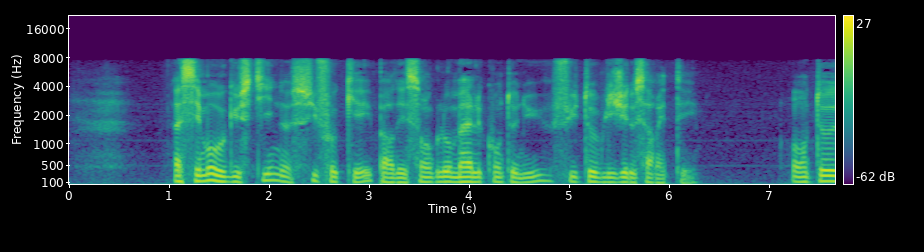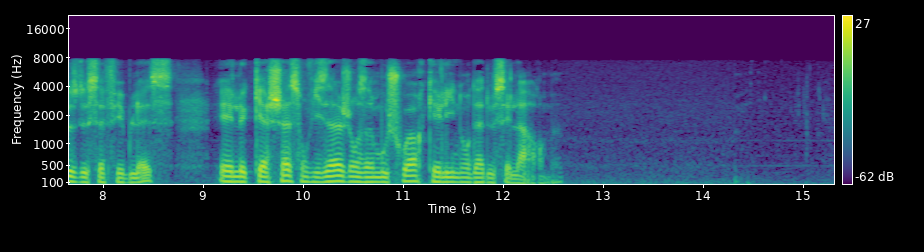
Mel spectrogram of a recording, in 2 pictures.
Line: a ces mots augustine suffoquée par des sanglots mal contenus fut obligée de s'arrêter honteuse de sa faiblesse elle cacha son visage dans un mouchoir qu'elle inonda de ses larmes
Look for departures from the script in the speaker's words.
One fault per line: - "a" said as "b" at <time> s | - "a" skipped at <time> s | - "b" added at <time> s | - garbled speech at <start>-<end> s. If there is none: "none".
none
